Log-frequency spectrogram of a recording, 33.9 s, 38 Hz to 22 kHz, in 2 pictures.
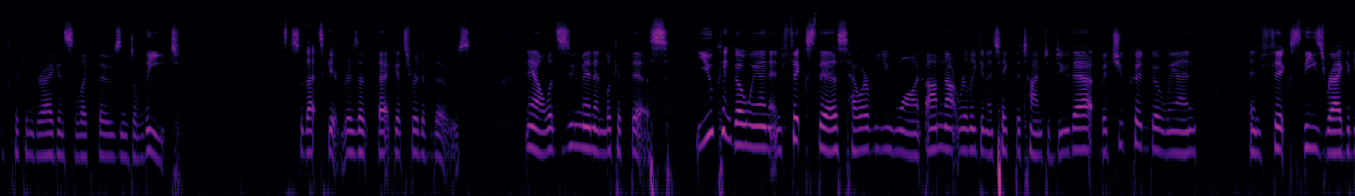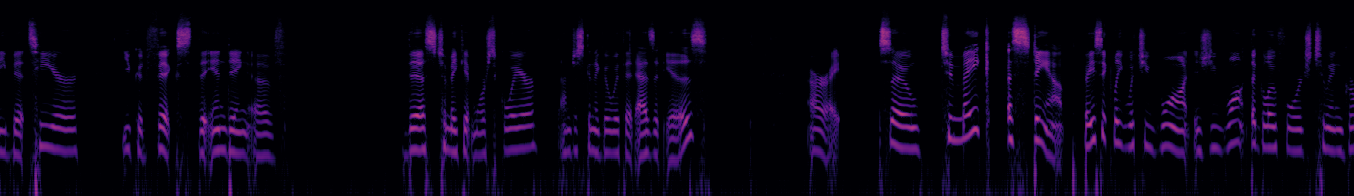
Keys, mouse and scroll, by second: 0.1 click, 1.4 Delete, 3.3 Delete, 4.4 click, 5.8-6.2 scroll up 1, 6.6-7.0 scroll down 1, 8.4 middle click, 9.3 middle click, 10.3 middle click, 15.0 middle click, 17.6-17.9 scroll down 1, 18.1 middle click, 21.2 click, 25.7 middle click, 26.4 middle click.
